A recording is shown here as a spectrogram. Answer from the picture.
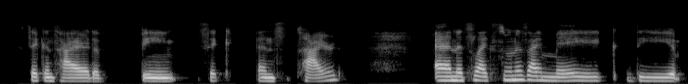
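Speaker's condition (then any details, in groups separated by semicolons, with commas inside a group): Stuttering; prolonged sounds, blocks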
